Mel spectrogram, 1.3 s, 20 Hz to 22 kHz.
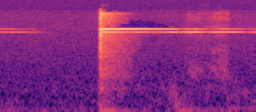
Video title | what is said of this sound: Join Surfer as He Celebrates 500 Subscribers: News, Silver Price Action, Stacking. | silver has a distinct vibration and resonance that actually sounds a lot better than regular metal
